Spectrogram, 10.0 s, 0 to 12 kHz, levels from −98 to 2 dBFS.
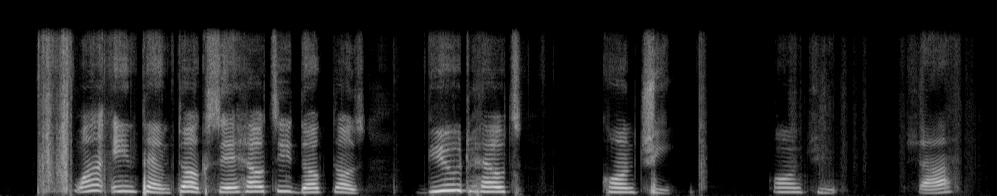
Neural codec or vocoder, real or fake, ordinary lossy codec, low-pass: vocoder, 22.05 kHz, 80 mel bands, WaveNeXt; fake; none; 9.9 kHz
